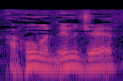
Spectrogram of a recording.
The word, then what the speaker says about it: Ahmadinejad: Ahmadinejad, yeah.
